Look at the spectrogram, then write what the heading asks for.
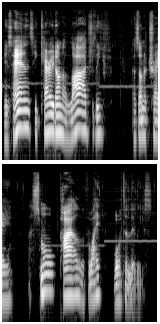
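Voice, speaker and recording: A man narrating a fantasy story in an expressive audiobook style. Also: medium pitch, normal speed, gravelly. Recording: music behind the voice.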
